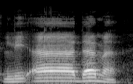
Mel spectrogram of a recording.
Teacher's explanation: تس سین ساکن کو ہلانا نہیں، جدو دو واو مدہ ہے 1 الف کے برابر کھینچ کر پڑھیں گے۔ لی آدم حمزہ کے اوپر کھڑی زبر ہے 1 الف کے برابر کھینچ کر پڑھیں گے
